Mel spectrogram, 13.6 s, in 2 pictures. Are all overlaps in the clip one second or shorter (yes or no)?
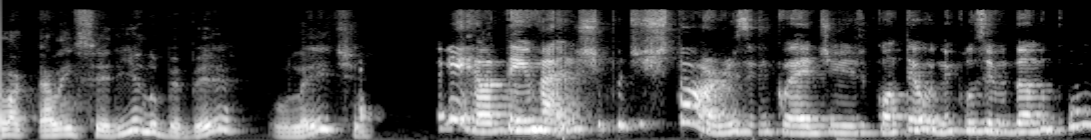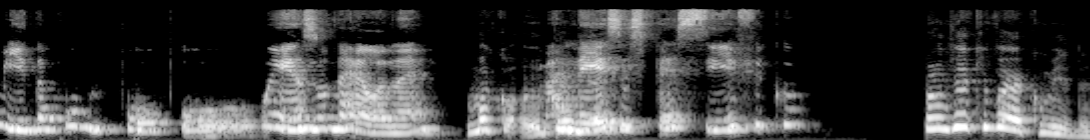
yes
